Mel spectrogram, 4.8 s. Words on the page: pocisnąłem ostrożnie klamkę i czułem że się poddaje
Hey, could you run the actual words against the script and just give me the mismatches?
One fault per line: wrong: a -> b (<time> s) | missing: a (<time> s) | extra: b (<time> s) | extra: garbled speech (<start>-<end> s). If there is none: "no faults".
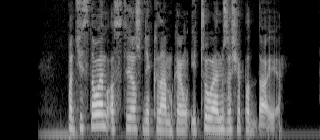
no faults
